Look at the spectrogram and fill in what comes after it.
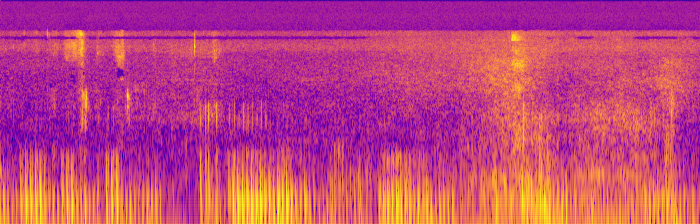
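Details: Low, steady purring from a Ragamuffin cat while it licks the owner's daughter in affection, coming in phrases with short pauses and faint scratchy higher sounds over the top.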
